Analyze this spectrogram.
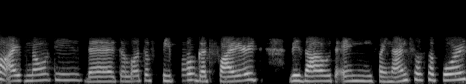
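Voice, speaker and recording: A woman with a Russian accent speaks fairly slowly at a high pitch with fairly even intonation. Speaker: business owner. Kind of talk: online panel discussion. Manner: hesitant.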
